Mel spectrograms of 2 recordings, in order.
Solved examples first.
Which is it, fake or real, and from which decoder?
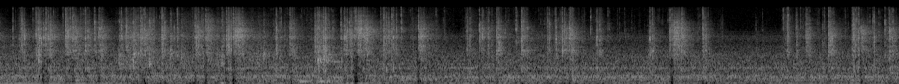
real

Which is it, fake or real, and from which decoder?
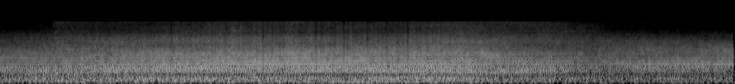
fake, vocoder, Vocos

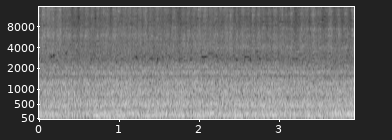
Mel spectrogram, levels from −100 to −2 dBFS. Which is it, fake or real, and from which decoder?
real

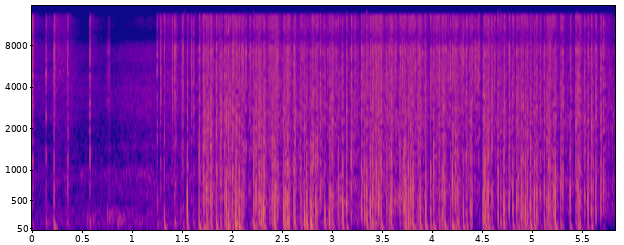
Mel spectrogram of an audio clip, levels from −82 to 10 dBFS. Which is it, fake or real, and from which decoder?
real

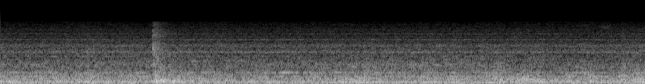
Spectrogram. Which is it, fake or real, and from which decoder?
real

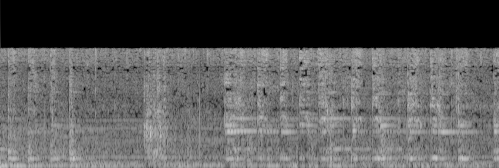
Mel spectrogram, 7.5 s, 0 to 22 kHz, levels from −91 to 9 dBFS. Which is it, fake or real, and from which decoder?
real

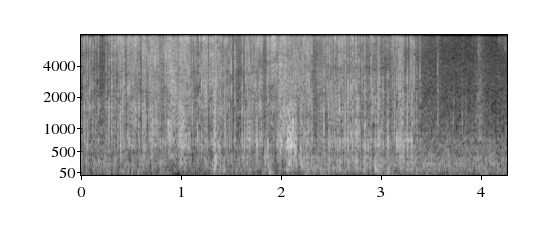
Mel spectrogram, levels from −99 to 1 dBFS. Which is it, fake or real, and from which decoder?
real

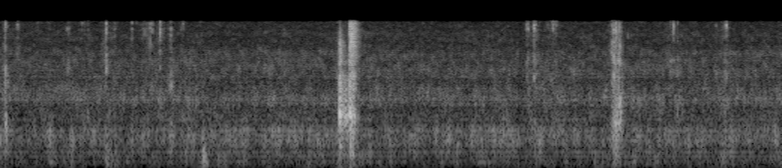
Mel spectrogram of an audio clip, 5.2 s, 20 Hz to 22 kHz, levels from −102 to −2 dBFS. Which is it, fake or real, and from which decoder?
real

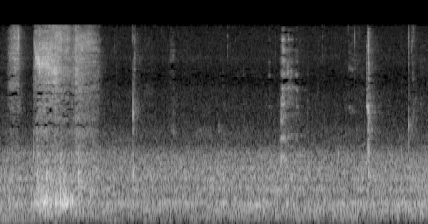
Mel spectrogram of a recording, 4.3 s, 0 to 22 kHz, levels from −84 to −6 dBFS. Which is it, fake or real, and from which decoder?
real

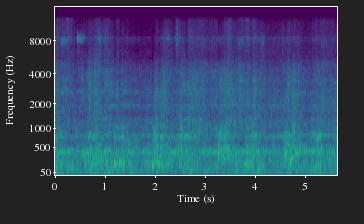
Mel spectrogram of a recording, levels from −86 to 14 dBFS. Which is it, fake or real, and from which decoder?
fake, codec, SNAC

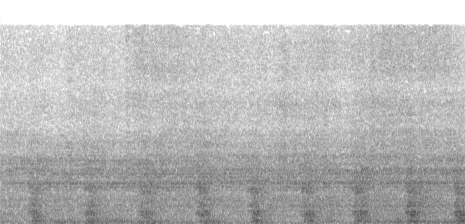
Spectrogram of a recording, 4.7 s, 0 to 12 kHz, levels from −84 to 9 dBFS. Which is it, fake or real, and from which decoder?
real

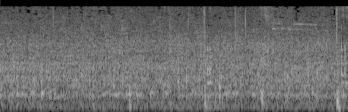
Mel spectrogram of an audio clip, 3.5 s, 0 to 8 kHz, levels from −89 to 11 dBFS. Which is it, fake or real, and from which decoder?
real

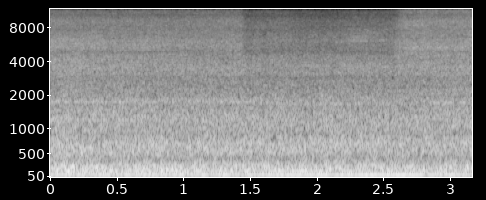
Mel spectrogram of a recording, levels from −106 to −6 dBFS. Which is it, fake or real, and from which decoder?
real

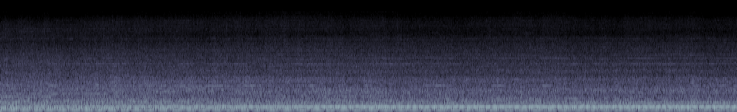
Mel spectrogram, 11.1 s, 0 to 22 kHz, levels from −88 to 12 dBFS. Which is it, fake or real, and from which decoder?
real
